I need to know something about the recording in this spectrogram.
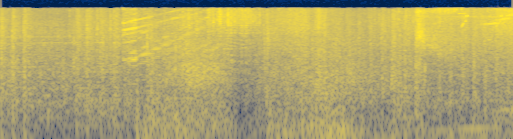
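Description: Explosions boom with a low rumble.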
